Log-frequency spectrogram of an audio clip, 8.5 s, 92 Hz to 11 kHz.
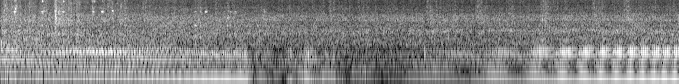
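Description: BMW E36 325is straight-six engine running at low revs with wind and road noise on an outside-mounted camera. The engine note falls as the car slows at the start, drops in level about three seconds in, then climbs gently near the end.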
